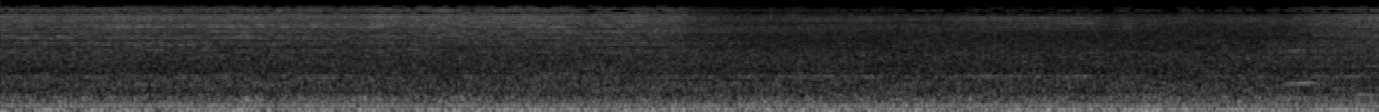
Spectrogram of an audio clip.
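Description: A steady machine hum over a continuous rumbling, rushing noise, the hum fading out about three seconds in.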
